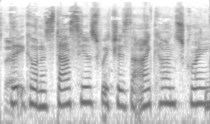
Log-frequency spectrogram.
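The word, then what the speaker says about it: iconostasis: How do you pronounce that? The iconostasios, which is the icon screen. Iconostasios? Iconostasios?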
